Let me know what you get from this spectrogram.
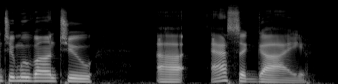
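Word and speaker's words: assegai: move on to uh acid guy acid guy i think that's how it's pronounced a-s-s-e-g-a-i or a-s-s-a-g-a-i this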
